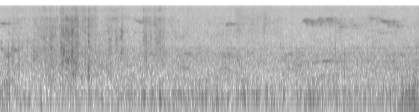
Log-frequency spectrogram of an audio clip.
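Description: Steady outdoor garden background with a few faint, brief high bird chirps.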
